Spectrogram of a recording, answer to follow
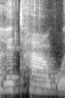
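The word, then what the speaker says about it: Lethabo: Yeah, Letabo. It's more of a T and not the H is silent.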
